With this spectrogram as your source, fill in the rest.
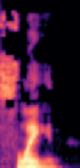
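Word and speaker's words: Sláine: Is that the way you pronounce it? Slain? – I always have. Why would you think? – Yeah, it was? – It makes sense. Slain.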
